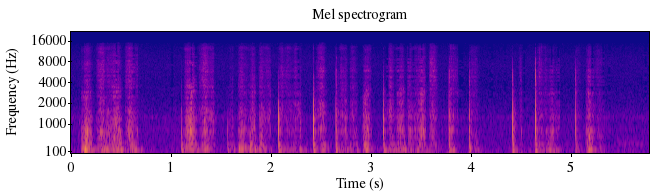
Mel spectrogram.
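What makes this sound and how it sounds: A white chalk stick scratches and rubs across a small, solid, flat wood-framed chalkboard while names are written. Bursts of dry, gritty scraping alternate with sharp taps and short strokes, and each stroke stops abruptly with almost no ring.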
